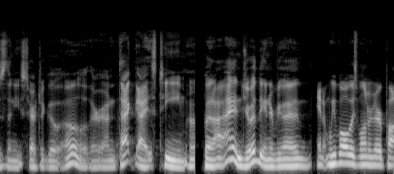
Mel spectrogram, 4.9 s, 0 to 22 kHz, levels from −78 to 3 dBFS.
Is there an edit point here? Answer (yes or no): yes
